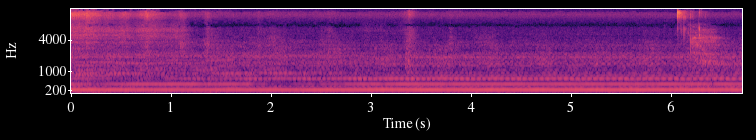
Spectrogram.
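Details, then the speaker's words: Steady electrical buzz over a quiet fan hum from the variable speed control of an early-1980s CEC Moss Heirloom Olympus 52-inch ceiling fan at low-to-mid speed, above about 55 RPM; quieter at 165 RPM top speed. "Still quite noisy."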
